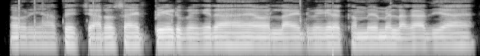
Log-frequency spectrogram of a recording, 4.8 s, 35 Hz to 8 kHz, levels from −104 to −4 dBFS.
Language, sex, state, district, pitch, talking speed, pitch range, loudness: Hindi, male, Chhattisgarh, Raigarh, 110 Hz, 200 wpm, 110-115 Hz, -17 LUFS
